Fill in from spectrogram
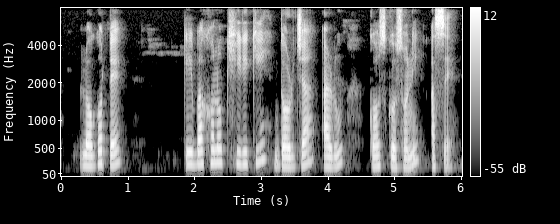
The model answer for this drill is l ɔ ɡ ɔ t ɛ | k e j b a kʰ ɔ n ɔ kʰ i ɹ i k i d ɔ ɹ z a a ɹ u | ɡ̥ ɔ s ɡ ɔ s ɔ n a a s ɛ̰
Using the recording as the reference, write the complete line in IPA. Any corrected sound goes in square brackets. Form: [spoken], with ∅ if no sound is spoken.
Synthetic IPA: l ɔ ɡ ɔ t ɛ | k e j b a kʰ ɔ n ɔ kʰ i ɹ i k i d ɔ ɹ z a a ɹ u | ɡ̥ ɔ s ɡ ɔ s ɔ n [i] a s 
